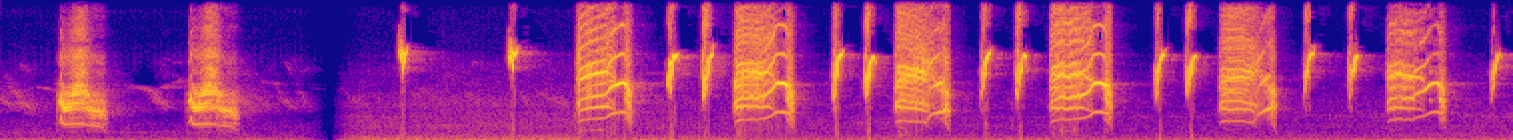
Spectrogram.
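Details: Long-tailed shrike singing a full song packed with mimicked phrases, played as a lure to set other shrikes singing. Two harsh buzzy bursts open it, then rapid high whistled slurs and loud raspy notes alternate in a busy, uneven stream.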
